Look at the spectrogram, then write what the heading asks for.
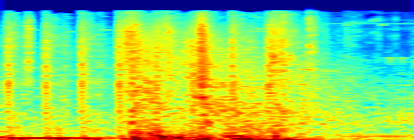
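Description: Rapid gunfire from a weapon in the video game Fortnite, a dense, loud burst of repeated shots continuing through the whole moment with no talk over it.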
